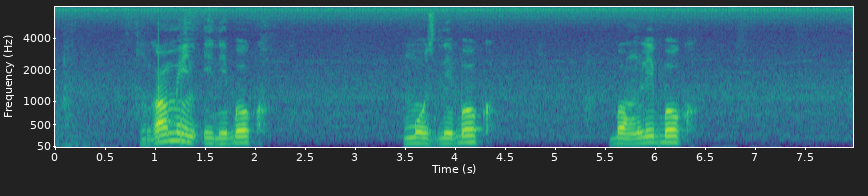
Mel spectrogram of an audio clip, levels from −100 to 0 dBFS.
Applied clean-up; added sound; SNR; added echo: none; Cricket; 10 dB; none.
